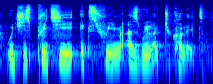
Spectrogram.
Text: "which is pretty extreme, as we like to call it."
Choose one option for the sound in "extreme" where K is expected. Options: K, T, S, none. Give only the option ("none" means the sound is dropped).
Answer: K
